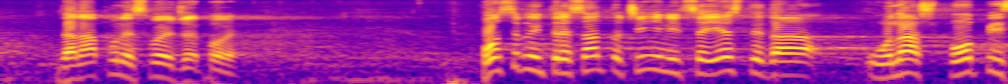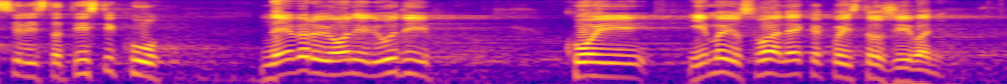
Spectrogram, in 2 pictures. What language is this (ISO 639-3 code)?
srp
